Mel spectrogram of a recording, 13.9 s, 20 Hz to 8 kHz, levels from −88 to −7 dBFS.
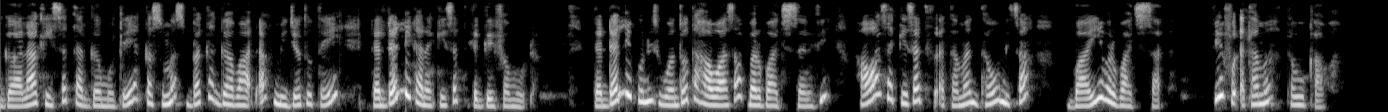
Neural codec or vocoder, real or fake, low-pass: vocoder, 22.05 kHz, 80 mel bands, Vocos; fake; 7.2 kHz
